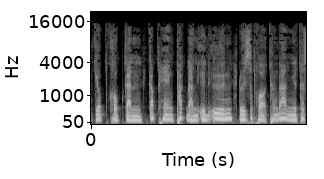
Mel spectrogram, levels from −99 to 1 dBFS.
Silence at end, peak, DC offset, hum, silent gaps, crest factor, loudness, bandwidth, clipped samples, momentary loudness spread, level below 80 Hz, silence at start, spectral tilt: 0 s; -10 dBFS; under 0.1%; none; none; 16 dB; -27 LUFS; 15 kHz; under 0.1%; 5 LU; -46 dBFS; 0.05 s; -6.5 dB/octave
